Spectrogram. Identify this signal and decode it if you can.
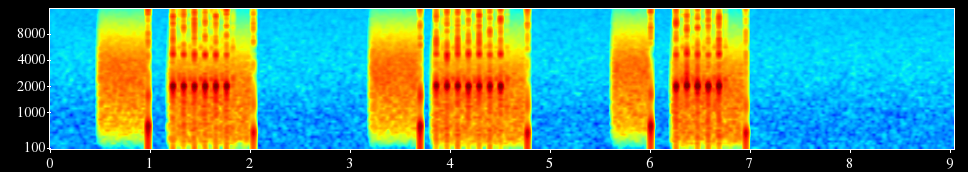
Pulse dialling, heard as a rotary dial, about 9 pulses a second. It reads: 6 7 5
